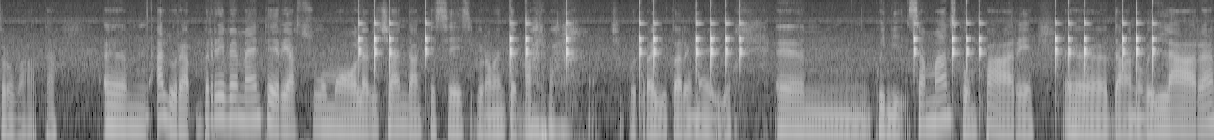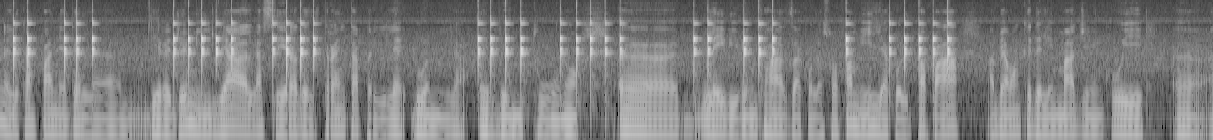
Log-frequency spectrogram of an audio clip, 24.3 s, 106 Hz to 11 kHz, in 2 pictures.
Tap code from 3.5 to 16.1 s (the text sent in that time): LFI CNHY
